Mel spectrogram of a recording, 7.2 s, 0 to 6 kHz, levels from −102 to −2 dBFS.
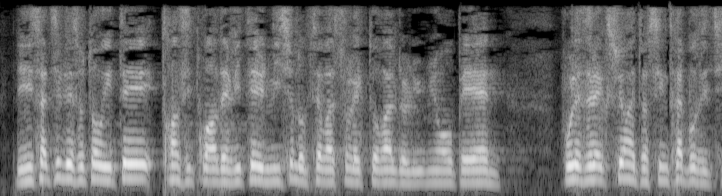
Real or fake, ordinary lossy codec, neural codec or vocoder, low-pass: real; AAC, 24 kbps; none; 5.4 kHz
